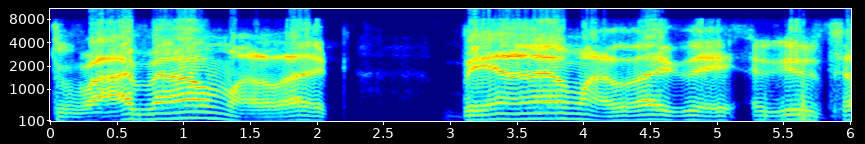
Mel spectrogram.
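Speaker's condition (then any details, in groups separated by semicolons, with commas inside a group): ALS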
